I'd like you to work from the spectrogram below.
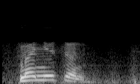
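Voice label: "menyusun", Indonesian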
